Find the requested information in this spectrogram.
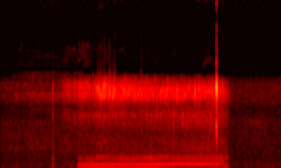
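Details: Cat snoring while asleep in owner's arms on a couch: one long, steady, whistling snore lasting about a second and a half.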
